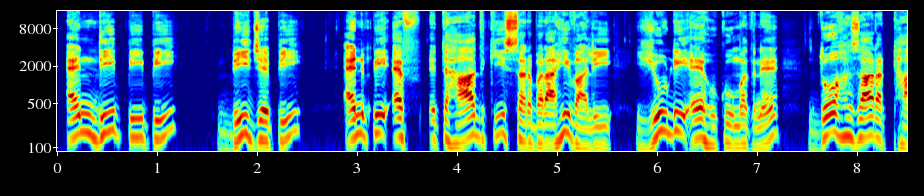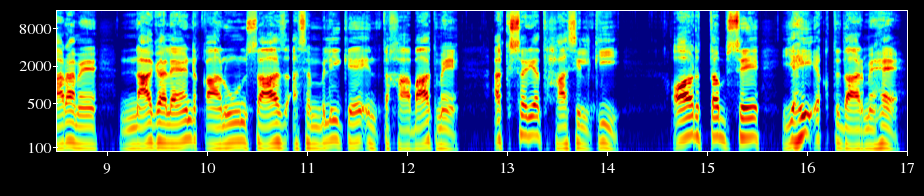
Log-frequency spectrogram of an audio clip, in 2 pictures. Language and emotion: Urdu, neutral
